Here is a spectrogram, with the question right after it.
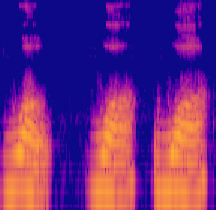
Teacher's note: O is like you are starting to say the long O, but you don't close your mouth.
